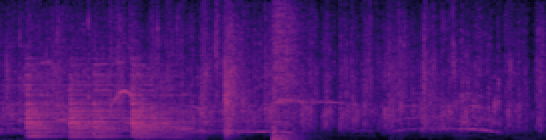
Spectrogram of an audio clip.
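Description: Sustained audience applause, dense and steady clapping lasting several seconds, with voices and a few tonal musical or vocal sounds mixed in beneath the noise.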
